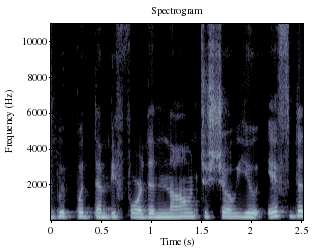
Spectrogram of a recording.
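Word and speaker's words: nos: If it's more than one brother, if it's more than one auntie, we will be using non. So the S is silent. It's going to be no.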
